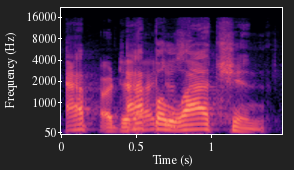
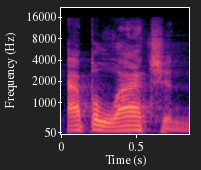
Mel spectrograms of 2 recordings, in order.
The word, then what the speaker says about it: Appalachian: Application State? – Appalachian. Appalachian, Nick. – You got it. You got it. We have t-shirts that say that. The pronunciation is in itself a hot take.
